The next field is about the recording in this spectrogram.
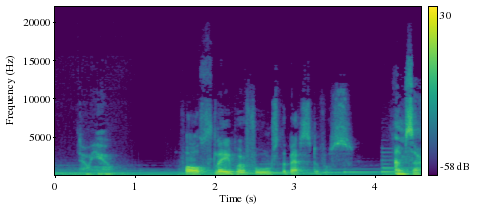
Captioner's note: voiceover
